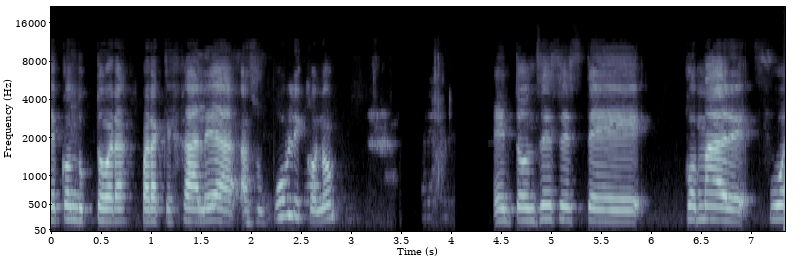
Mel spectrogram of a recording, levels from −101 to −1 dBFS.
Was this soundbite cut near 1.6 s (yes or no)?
no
